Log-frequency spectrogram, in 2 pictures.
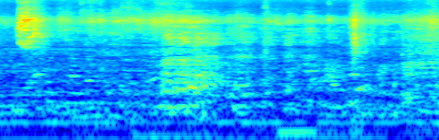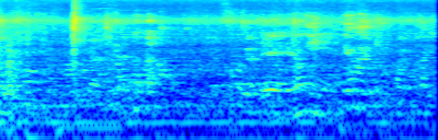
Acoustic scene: cafe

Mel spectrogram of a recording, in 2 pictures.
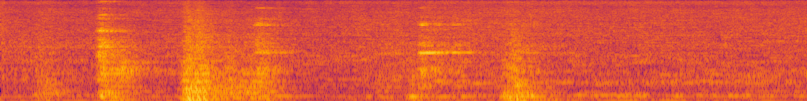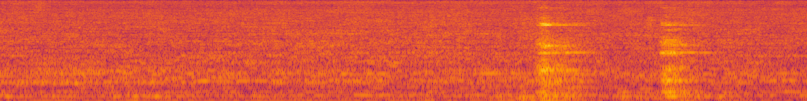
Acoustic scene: kitchen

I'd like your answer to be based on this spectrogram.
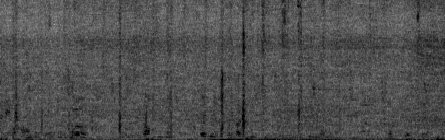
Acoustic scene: street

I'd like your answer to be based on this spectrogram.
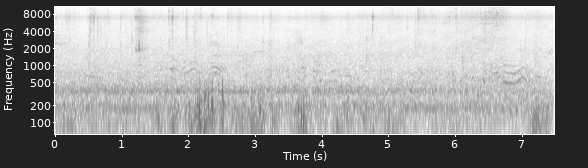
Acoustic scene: park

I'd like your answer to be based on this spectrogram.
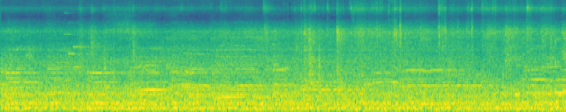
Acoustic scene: crowded indoor space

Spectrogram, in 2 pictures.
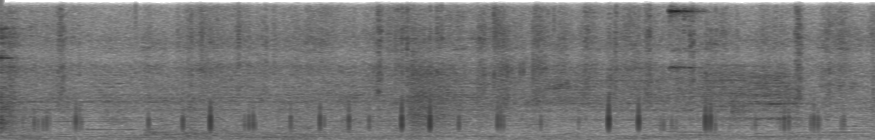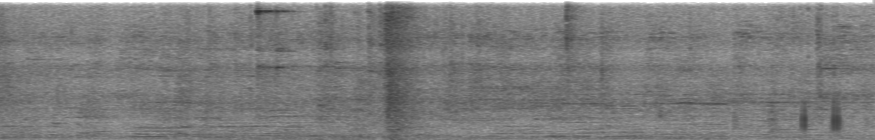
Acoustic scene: crowded indoor space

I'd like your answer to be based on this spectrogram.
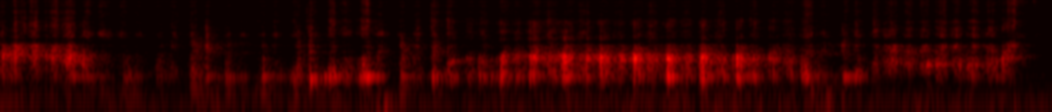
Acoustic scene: restroom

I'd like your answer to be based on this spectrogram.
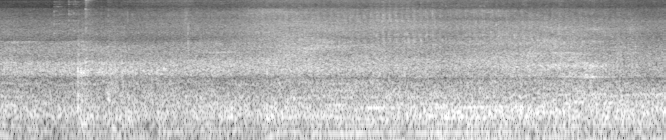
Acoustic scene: residential area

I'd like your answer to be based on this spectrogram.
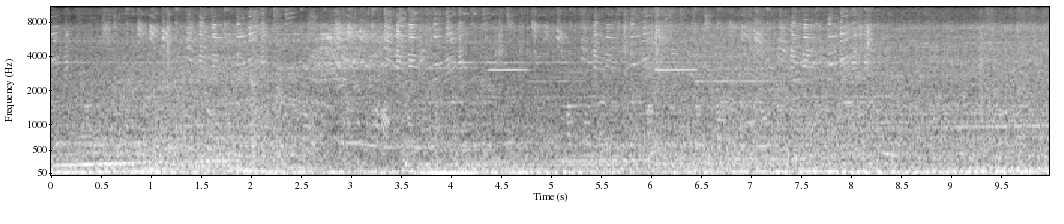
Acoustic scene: bus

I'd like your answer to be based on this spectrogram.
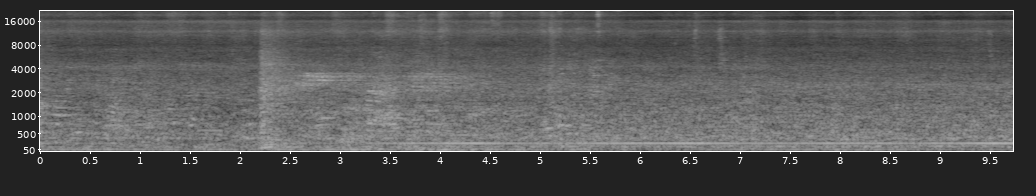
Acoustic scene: subway station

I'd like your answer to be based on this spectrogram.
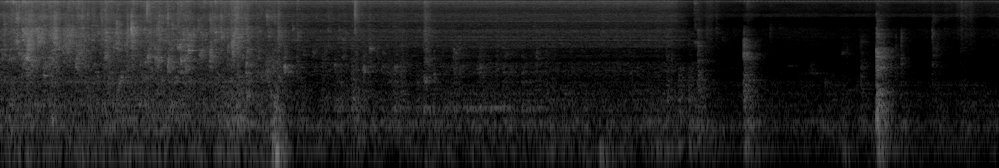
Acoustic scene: kitchen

